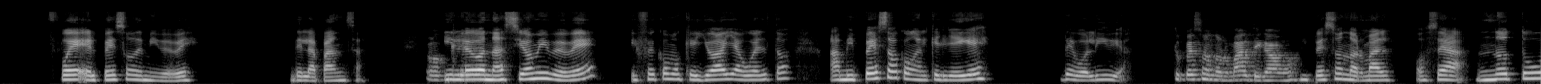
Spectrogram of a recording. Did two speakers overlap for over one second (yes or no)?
no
